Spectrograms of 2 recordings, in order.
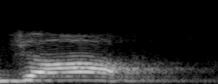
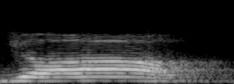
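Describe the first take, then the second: The two takes are said the same way.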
